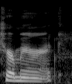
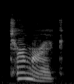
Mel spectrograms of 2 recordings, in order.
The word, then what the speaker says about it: turmeric: Kelly it's pronounced tur it's actually says it's pronounced turmeric with an R have Siri say it back to you hold on I can do it right here turmeric so it's turmeric we're both wrong man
